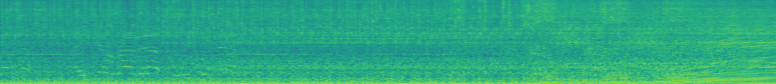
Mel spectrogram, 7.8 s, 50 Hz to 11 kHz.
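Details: Factory Five Type 65 Coupe with a 302 small-block Ford, running just after swapping Ford aluminum heads for AFR 185 heads; rough-edged idle, then revs climb cleanly and fall back without stumble or knock, normal revving.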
